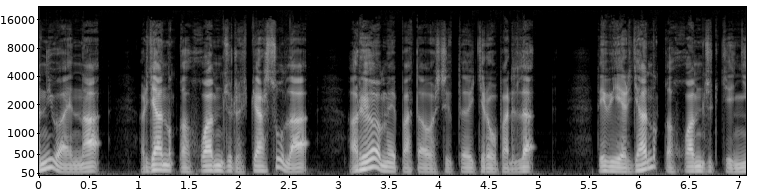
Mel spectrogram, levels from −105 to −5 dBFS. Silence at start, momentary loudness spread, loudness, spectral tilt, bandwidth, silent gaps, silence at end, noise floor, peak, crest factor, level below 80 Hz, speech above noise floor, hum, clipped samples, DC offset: 0 s; 9 LU; -32 LUFS; -6 dB/octave; 16 kHz; none; 0 s; -73 dBFS; -12 dBFS; 20 dB; -58 dBFS; 42 dB; none; under 0.1%; under 0.1%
